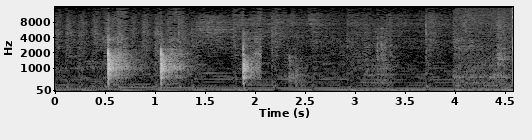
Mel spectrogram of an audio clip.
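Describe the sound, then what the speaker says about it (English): Black olives being sliced on a cutting board: a few separate knife chops land at uneven intervals, close and clear, with a faint background hum and no voices. "Cut the olives into slices."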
